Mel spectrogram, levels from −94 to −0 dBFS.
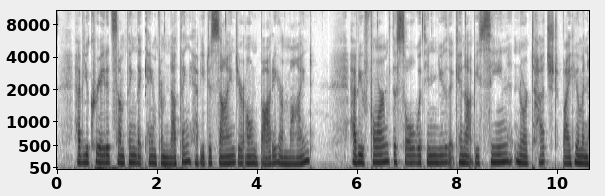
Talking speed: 175 wpm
